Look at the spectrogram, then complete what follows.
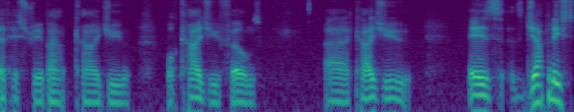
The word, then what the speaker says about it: kaiju: a teeny bit of history about kaiju or kaiju films, kaiju is the Japanese term that is commonly associated with media involving giant monsters. It literally means a strange beast. Am I pronouncing kaiju right?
